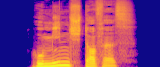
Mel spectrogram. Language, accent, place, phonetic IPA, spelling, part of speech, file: German, Germany, Berlin, [huˈmiːnˌʃtɔfəs], Huminstoffes, noun, De-Huminstoffes.ogg
- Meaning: genitive singular of Huminstoff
